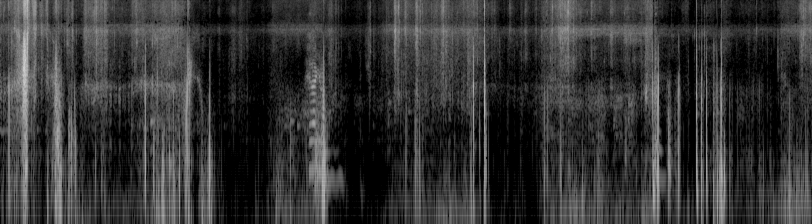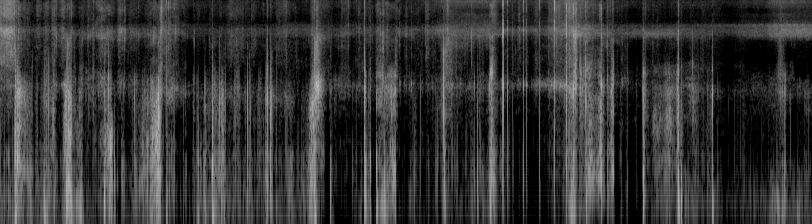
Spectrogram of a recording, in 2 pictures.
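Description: Handling noise from a phone whose camera is covered by a hand: irregular rubbing, knocks and bumps, with a short burst of a child's voice about six seconds in.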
